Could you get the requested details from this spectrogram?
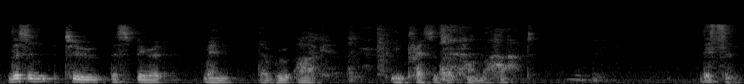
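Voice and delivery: soft, slow and intimate; hushed urging. Real, not acted. Preacher urging the congregation to hear the Spirit, hushed. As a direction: draw them in quietly.

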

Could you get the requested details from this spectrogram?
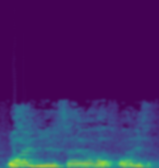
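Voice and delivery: high, loud mock questioning; puzzled emailer. Imitating the emailer asking about Oz, mock-puzzled. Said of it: "write back and go".

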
